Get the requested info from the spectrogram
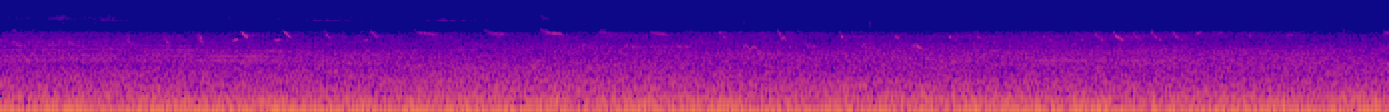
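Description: Many short, high, downward-sliding bird chirps, a few a second, over a steady low city rumble.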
